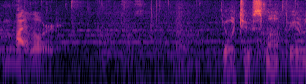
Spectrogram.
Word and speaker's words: my lord: This was the usual pronunciation until about the middle of the 20th century, in courts in which the judge was entitled to be addressed as my lord. However, it is a pronunciation which has now become obsolete and no longer heard in courts. She taught me how to speak the modern pronunciation is my lord.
